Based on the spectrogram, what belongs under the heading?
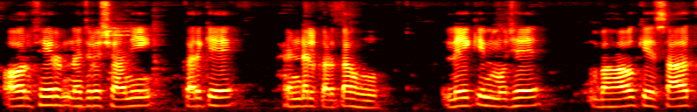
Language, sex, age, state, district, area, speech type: Urdu, male, 45-60, Uttar Pradesh, Gautam Buddha Nagar, rural, spontaneous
